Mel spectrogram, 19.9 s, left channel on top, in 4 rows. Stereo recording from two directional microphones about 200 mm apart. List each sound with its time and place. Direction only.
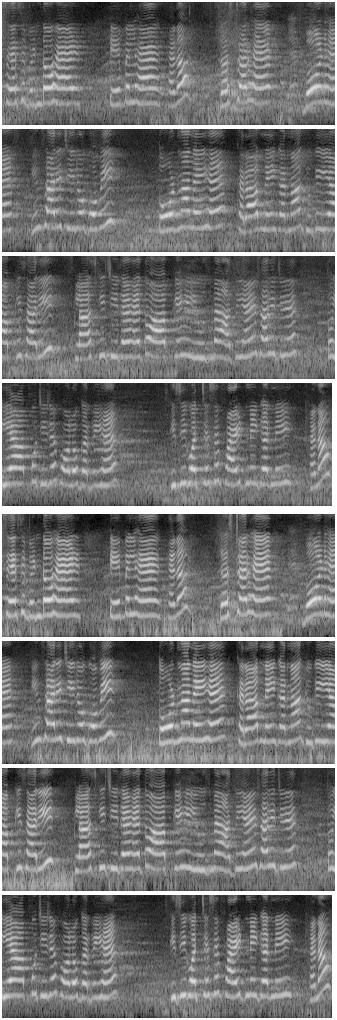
0.1 s a sound: 40° right (ahead or behind)
3.2 s a woman's voice: 40° right (ahead or behind)
4.5 s a woman's voice: 30° right (ahead or behind)
7.3 s a woman's voice: 45° right (ahead or behind)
